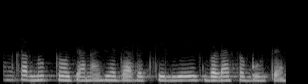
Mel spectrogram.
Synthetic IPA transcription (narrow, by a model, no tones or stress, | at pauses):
nkaɾlʊp̚t̪ɦod͡ʒaːnabʱiɐd̪aːlət̪kelieːkbɐɽasɐɡuːt̪ɦɛː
